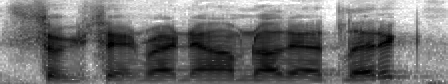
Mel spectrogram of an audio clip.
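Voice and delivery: put-on voice dropped very deep. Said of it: "do we have [name] calling into the program".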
